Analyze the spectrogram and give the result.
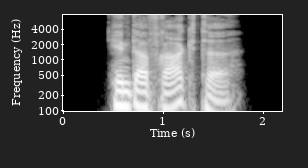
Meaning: inflection of hinterfragen: 1. first/third-person singular preterite 2. first/third-person singular subjunctive II
- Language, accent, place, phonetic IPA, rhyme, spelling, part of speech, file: German, Germany, Berlin, [hɪntɐˈfʁaːktə], -aːktə, hinterfragte, adjective / verb, De-hinterfragte.ogg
